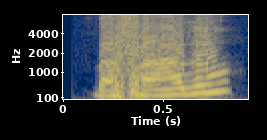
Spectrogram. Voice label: "Bafado", Macanese; Abafado; Stifling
